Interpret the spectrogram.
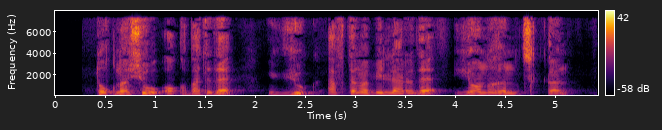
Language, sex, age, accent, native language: Uzbek, male, 18-24, Toshkent viloyati, Uzbek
